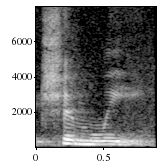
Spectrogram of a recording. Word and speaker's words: chimney: top of your house they would say chimle with an l sound so it's a slightly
